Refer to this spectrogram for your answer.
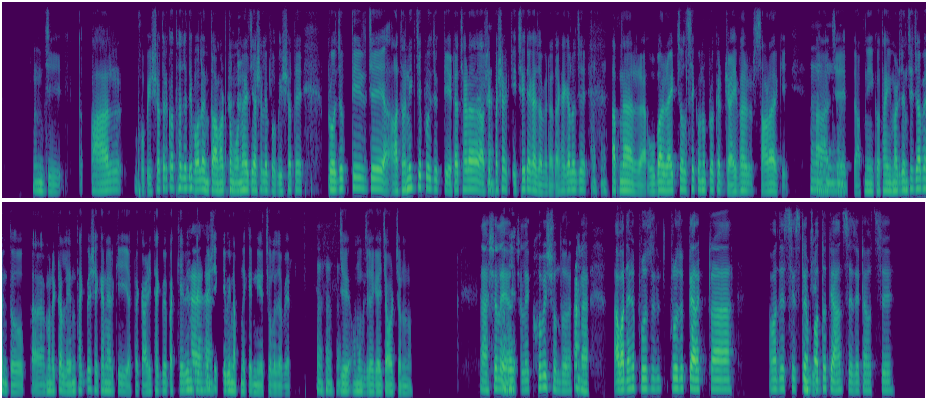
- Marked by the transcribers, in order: chuckle; tapping; chuckle; static; chuckle; throat clearing
- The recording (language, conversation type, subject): Bengali, unstructured, কোন প্রযুক্তিগত আবিষ্কার আপনাকে সবচেয়ে বেশি অবাক করেছে?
